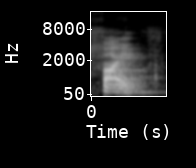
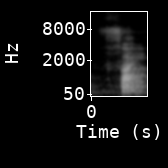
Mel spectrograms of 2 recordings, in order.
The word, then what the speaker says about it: phi: This symbol is known as फाई, PHI, फाई, alright?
